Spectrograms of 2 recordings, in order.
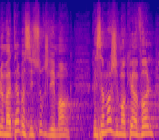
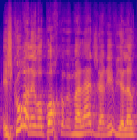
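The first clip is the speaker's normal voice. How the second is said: ordinary delivery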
